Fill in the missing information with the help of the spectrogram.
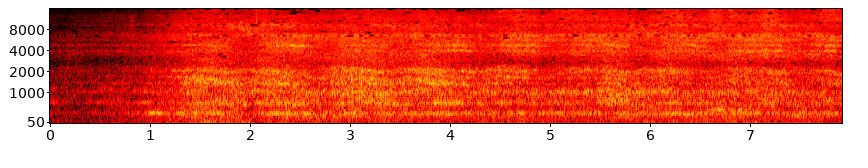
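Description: Thameslink Class 700 electric multiple unit running along the platform, its wheels rumbling on the rails with a steady hum. It grows loud about a second in as the train draws level, then stays loud.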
